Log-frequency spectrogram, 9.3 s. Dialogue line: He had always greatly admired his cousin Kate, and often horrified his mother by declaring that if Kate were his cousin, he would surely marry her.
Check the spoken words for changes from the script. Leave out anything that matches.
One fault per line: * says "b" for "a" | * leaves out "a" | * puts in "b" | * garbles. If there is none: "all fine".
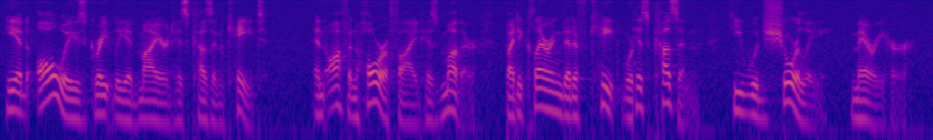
all fine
